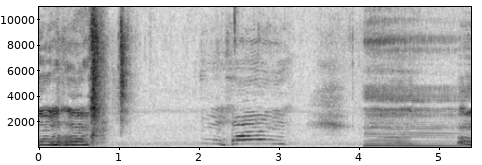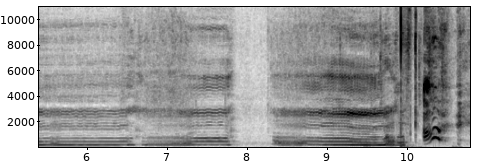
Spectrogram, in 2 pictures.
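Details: Female Boxer dog at play, excited by her owner's raised knuckles. Drawn-out tonal whining and grumbling vocalizations come in several bursts of one to two seconds each, mixed with a person's voice and a steady low hum.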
